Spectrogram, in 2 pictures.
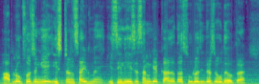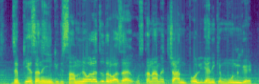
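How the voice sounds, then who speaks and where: A man's voice: high-pitched, quick pace, a little mellow, faint music behind. A man working as a tour guide, explaining things to visitors outdoors in a chatty, lecturing way. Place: outdoors at a historic palace.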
